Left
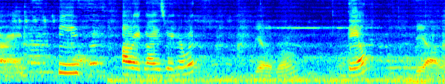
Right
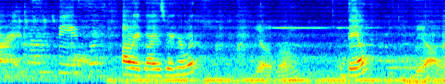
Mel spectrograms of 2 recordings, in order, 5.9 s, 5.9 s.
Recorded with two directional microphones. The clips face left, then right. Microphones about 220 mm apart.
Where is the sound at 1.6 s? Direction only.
10° right (ahead or behind).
